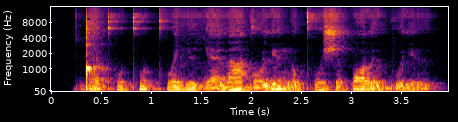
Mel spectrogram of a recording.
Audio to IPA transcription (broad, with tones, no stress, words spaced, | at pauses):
ɡ͡ǃɛ˦kʷʰɨ˧kʷʰɘ˦ kʷʰɛ˧ʎɨ˨ʎɛ˨ la˧ɡo˨ lʲɨ˦no˨kʷʰɨ˧ʃɘ˨ pɔ˦lɨ˨ bu˨lʲɨ˨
